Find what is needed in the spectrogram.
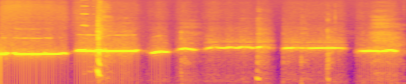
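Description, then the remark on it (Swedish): Someone whistles a short song melody, a string of sustained, clear notes separated by brief breaths, with a few faint clicks and knocks in the background. “Du har hört den förut så du visslar med mig bara.”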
